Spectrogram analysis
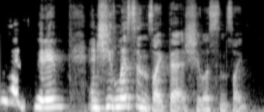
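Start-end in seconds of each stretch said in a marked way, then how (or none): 0.0-0.7 put-on dismissive, older diner waitress voice. Retelling how a toddler talks, like an older waitress at a diner: imitating daughter as older diner waitress. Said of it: "like you're, like, an older waitress at a diner".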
